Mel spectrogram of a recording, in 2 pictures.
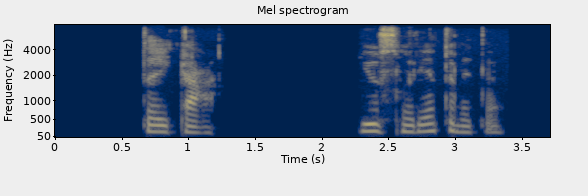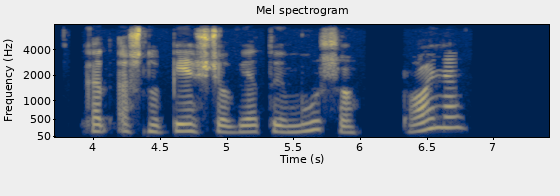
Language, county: Lithuanian, Tauragė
